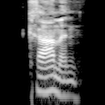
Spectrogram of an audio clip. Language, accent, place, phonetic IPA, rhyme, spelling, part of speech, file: German, Germany, Berlin, [ˈkʁaːmən], -aːmən, kramen, verb, De-kramen.ogg
- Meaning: 1. to rummage around 2. to do a bit of shopping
